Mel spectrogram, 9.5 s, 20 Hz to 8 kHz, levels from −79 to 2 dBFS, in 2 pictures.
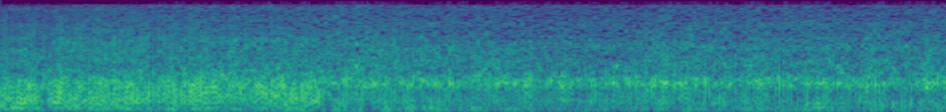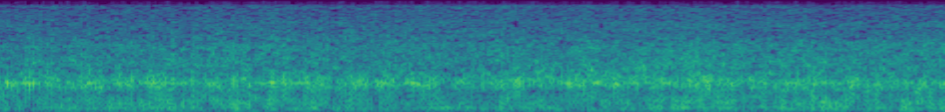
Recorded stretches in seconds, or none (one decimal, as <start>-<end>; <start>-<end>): none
